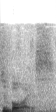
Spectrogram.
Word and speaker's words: Du Bois: It is pronounced Du Bois, yes.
